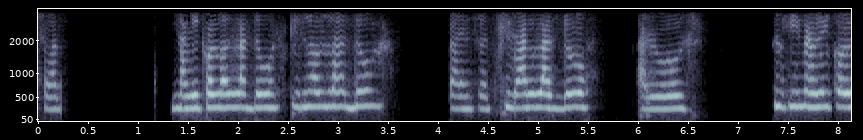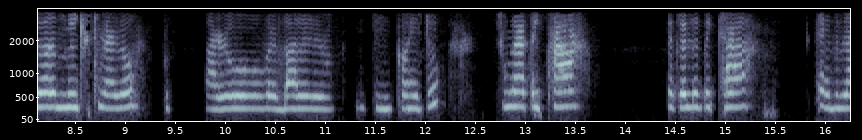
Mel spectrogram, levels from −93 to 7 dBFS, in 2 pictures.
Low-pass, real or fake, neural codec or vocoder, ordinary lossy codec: 3.6 kHz; fake; codec, 24 kHz, 1.5 kbps, HILCodec; AAC, 24 kbps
